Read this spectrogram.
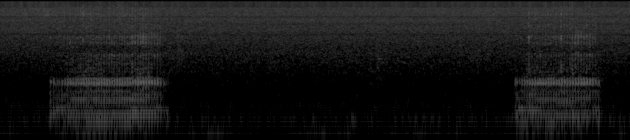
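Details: Two buzzing snores about five seconds apart, with quiet breathing between, from Seamus, a sleeping pet, resting on a Monday afternoon; ordinary sleep snoring.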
